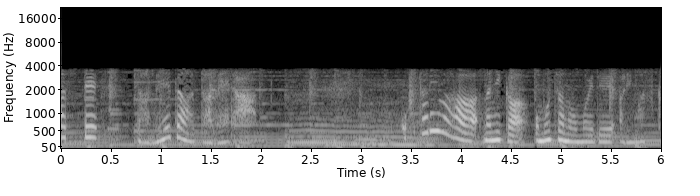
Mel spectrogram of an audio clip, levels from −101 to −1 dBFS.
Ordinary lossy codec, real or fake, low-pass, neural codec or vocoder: AAC, 24 kbps; real; 3.6 kHz; none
